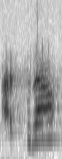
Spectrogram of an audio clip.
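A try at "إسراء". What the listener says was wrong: It is Isra. It is Isra. Yes, with a zayr on the first alif. Isra.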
